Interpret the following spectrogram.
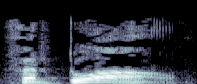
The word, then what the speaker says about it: Verdwaal: Live for us in Verdwaal. That's how you pronounce the name of that village in the northwest.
